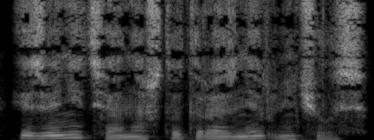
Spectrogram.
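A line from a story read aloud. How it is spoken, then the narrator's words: Plain. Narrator (Russian): сказала Беата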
